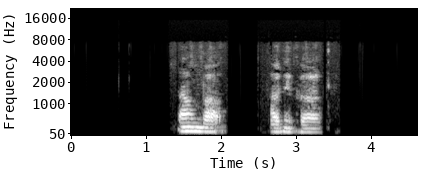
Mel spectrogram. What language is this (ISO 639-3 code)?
xka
